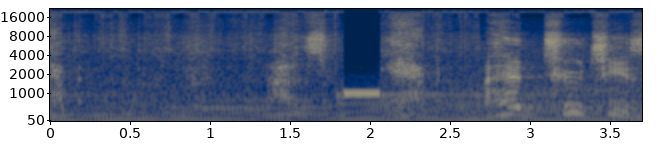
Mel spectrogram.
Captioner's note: beep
